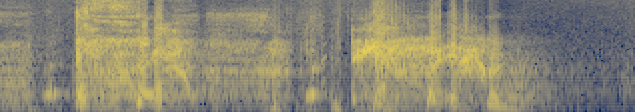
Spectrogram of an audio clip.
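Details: Adult man with throat inflammation: short fit of harsh, rough coughs with throat clearing in between.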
